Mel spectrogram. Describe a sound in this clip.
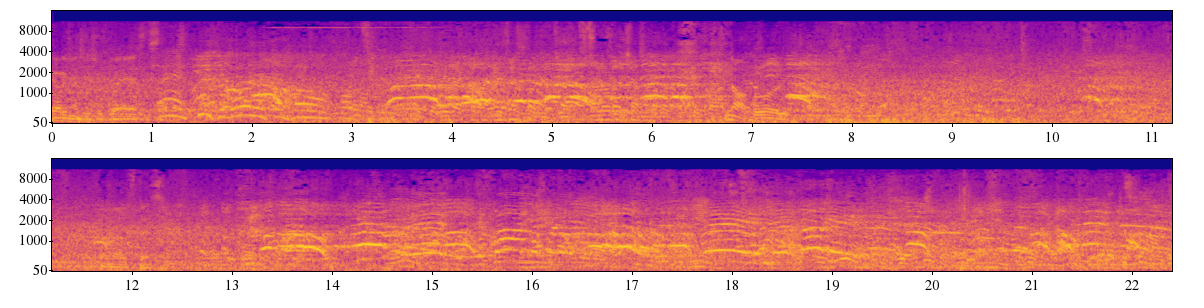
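A crowd murmurs and calls out from stands outdoors.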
